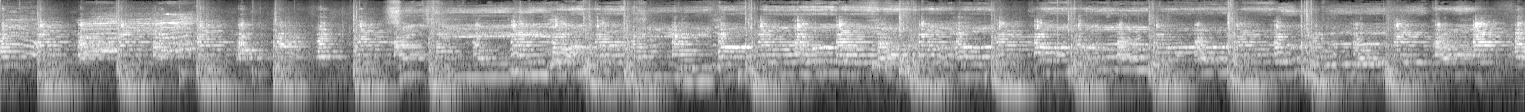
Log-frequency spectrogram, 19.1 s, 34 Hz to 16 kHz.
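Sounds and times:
folk melody: 0.0 - 19.0
taiko drums: 0.0 - 19.0
person singing: 4.6 - 19.0.

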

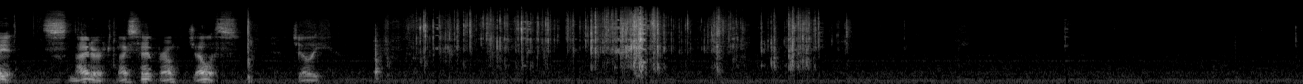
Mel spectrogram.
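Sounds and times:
foil wrapper tearing and crinkling: 4.0 - 8.6.

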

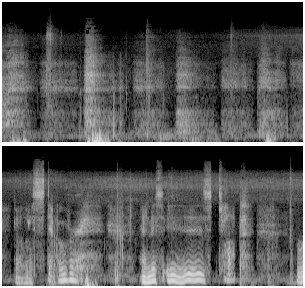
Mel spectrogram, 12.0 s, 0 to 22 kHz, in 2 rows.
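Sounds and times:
person breathing heavily: 0.0 - 6.3, 7.4 - 8.8, 10.7 - 11.8.

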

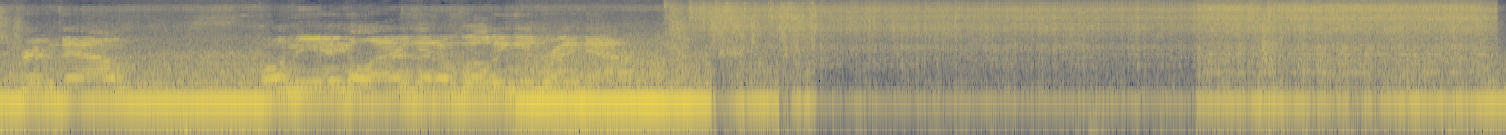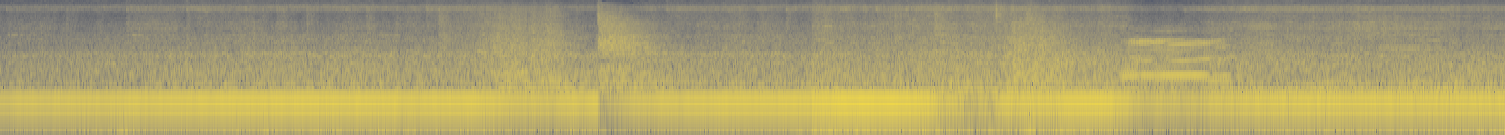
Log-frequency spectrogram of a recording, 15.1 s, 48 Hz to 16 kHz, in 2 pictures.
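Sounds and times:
welding arc crackling: 3.3 - 7.5.

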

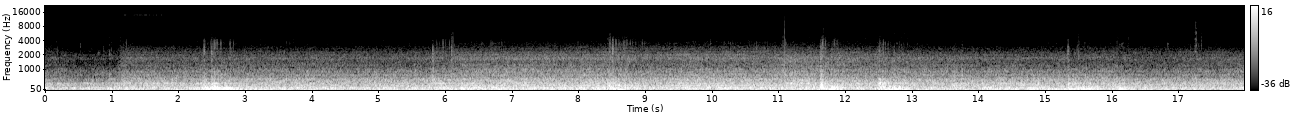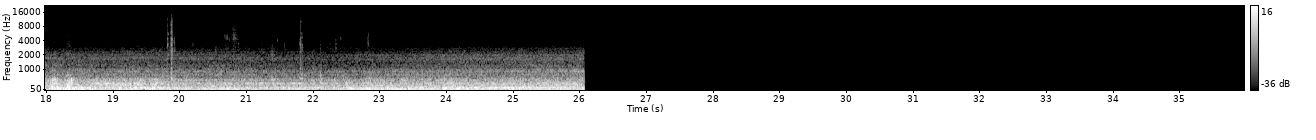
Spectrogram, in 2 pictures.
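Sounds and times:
car engine and tyre rumble: 0.0 - 26.1.

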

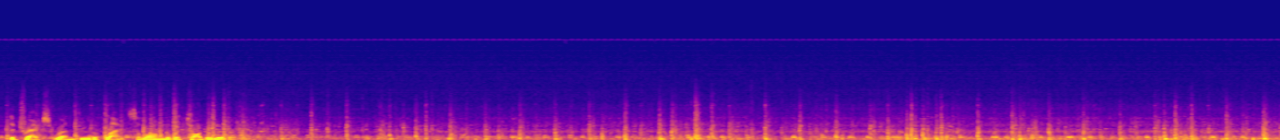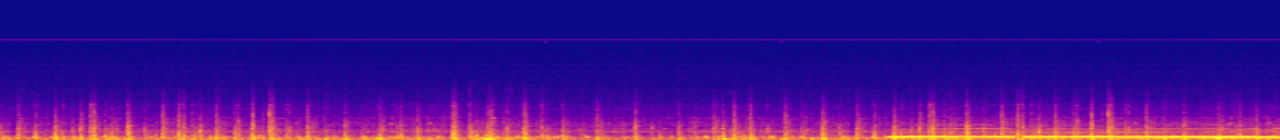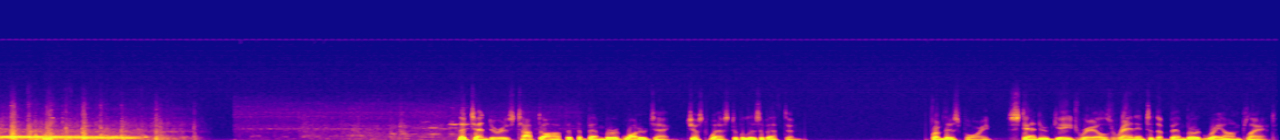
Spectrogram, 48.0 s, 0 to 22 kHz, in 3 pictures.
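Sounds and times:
train wheels clicking over rail joints: 0.0 - 34.6
steam locomotive whistle: 27.1 - 34.3.

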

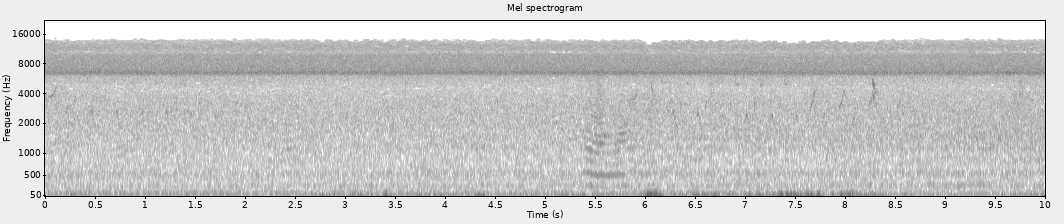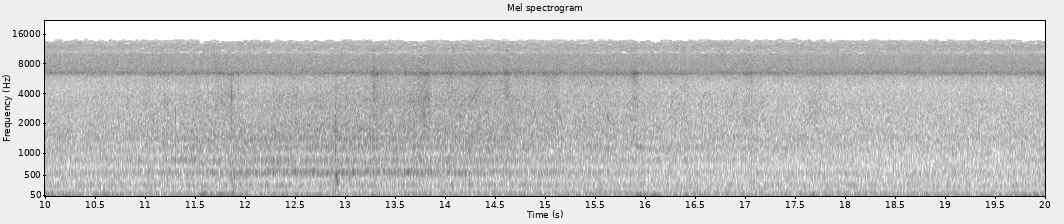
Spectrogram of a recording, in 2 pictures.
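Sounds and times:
wind rumbling on microphone: 5.8 - 8.6
bees buzzing: 8.3 - 20.0.

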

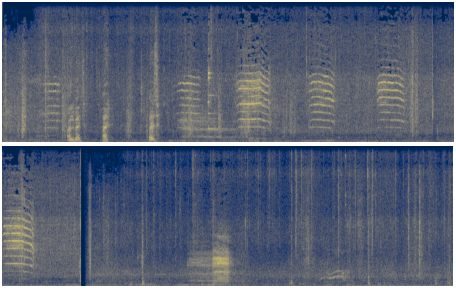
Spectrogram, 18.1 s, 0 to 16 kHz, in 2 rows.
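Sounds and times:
lamb bleating: 3.4 - 5.4, 6.0 - 6.7, 7.5 - 8.1, 12.6 - 14.0.

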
